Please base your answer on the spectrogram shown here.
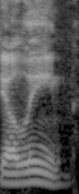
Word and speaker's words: Yoline: Well, no, you're pronouncing it wrong. It's Yoline. It's Yoline.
